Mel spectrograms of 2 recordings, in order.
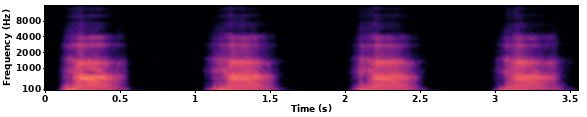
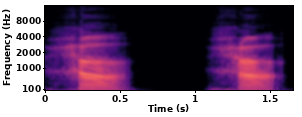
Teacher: Ha pedas ni kita kena sempitkan di bahagian tengah kerongkong kita, maka jadilah yang kita kata pedas-pedas tu kan.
